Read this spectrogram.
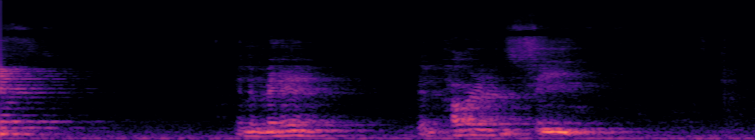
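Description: A man speaks slowly and solemnly into a microphone in a large echoing hall.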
